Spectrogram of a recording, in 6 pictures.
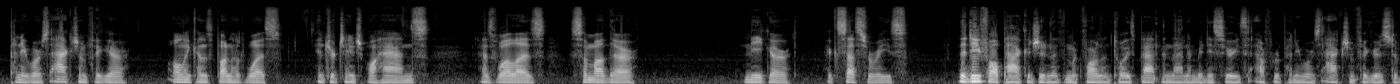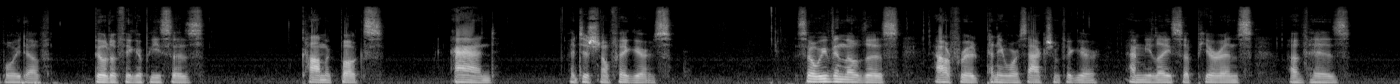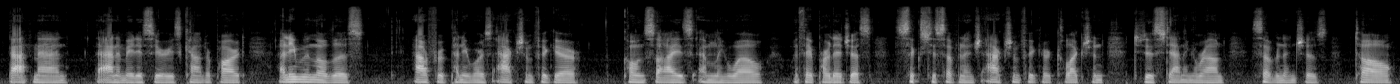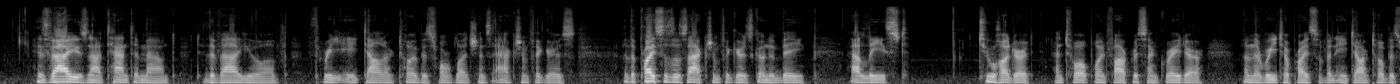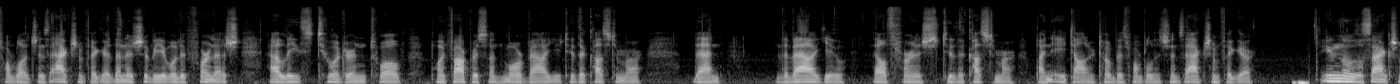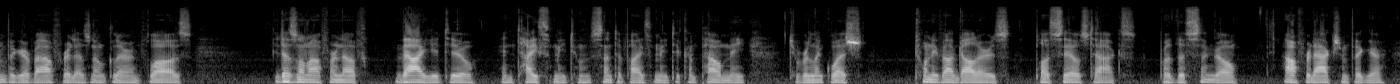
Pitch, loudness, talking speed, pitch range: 100 Hz, -20 LUFS, 150 wpm, 95-110 Hz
